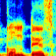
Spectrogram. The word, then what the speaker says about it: Contés: Mi nombre es Miguel Contés con acento en la E y nos vemos la próxima.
